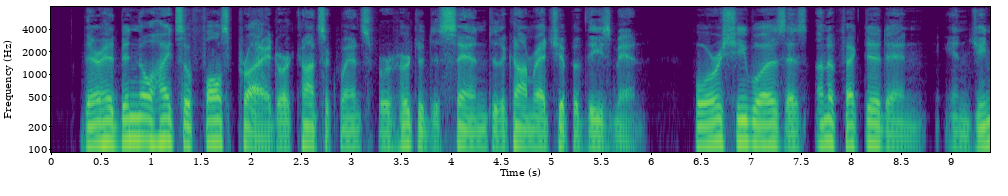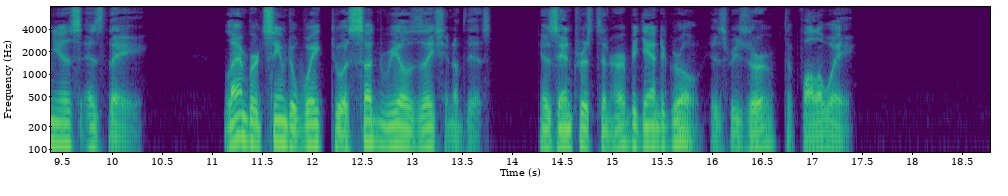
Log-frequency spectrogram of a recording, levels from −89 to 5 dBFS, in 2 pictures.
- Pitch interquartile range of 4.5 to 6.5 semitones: Yes, average, 5.0 semitones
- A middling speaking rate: Yes, average, 165 wpm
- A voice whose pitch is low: Yes, very low, 95 Hz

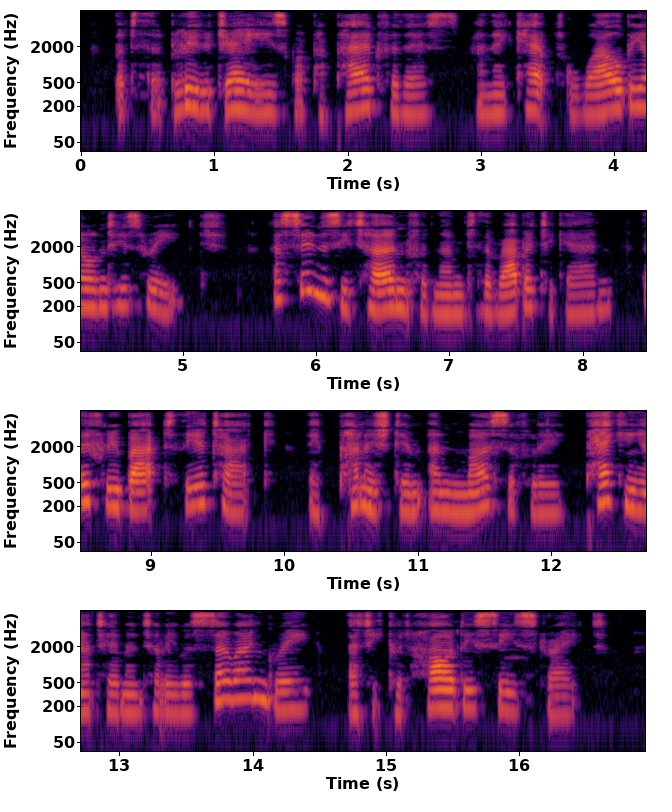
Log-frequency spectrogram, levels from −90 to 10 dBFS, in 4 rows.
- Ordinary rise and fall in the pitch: Yes, average, 3.5 semitones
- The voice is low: No, medium, 175 Hz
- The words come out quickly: No, average, 175 wpm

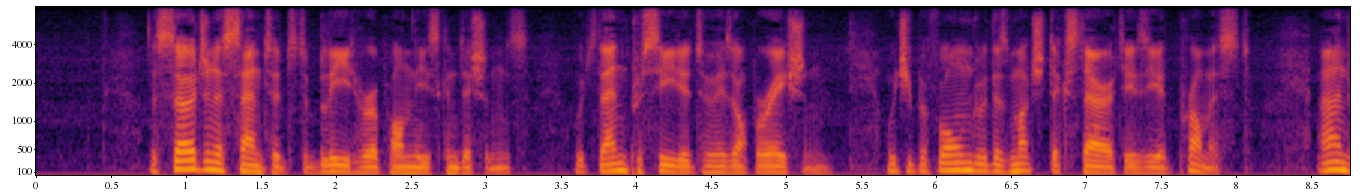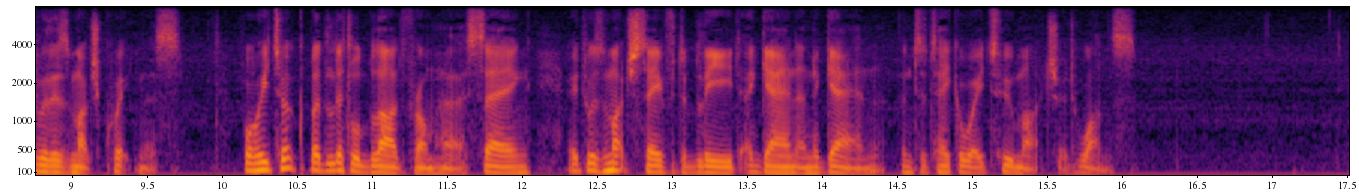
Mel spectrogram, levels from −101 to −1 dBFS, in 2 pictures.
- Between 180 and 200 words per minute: Yes, average, 195 wpm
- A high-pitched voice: No, low, 105 Hz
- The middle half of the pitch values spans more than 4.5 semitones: No, average, 4.0 semitones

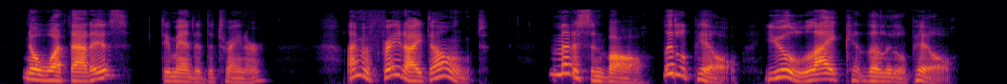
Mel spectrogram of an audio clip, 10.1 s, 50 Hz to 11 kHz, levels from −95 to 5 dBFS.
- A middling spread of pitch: No, wide, 8.2 semitones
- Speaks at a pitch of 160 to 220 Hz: No, medium, 150 Hz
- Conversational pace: No, slow, 120 wpm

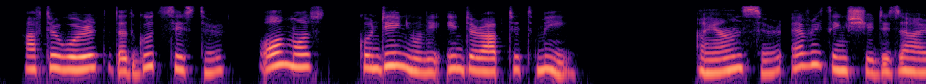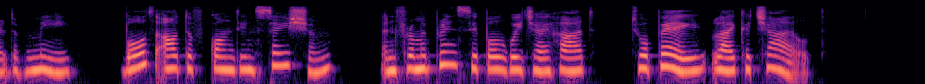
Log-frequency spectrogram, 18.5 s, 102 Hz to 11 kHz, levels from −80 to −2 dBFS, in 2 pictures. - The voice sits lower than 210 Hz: No, high, 230 Hz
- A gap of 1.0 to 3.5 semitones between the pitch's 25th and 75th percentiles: Yes, narrow, 2.5 semitones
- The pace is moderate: No, slow, 100 wpm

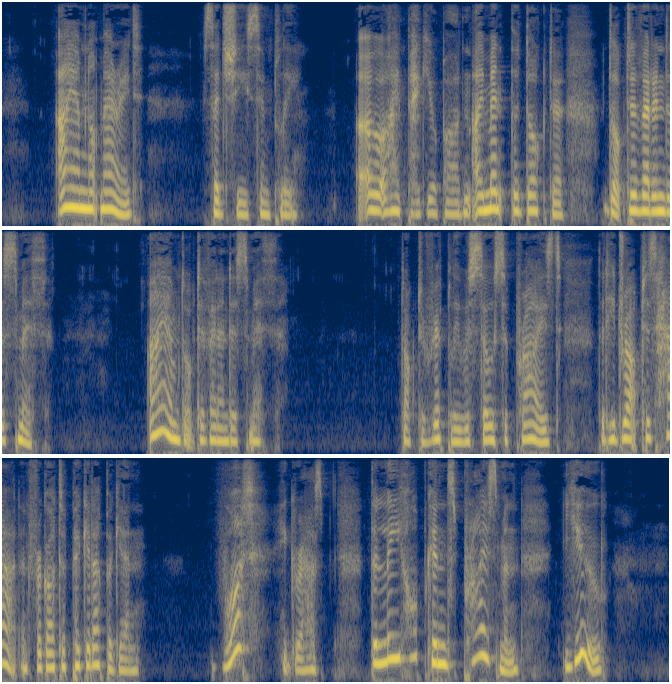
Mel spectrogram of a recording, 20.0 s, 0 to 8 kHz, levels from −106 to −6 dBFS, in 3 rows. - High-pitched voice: Yes, high, 195 Hz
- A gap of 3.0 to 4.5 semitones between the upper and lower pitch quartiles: No, average, 5.0 semitones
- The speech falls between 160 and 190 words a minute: No, average, 145 wpm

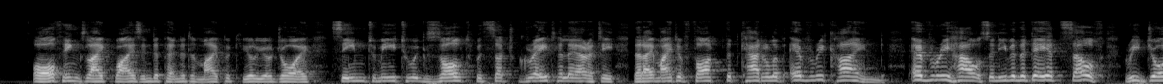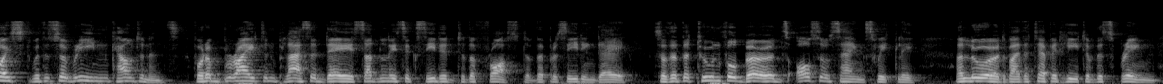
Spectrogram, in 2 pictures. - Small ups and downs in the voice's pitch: No, average, 4.1 semitones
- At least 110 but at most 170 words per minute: No, average, 180 wpm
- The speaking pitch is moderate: Yes, medium, 145 Hz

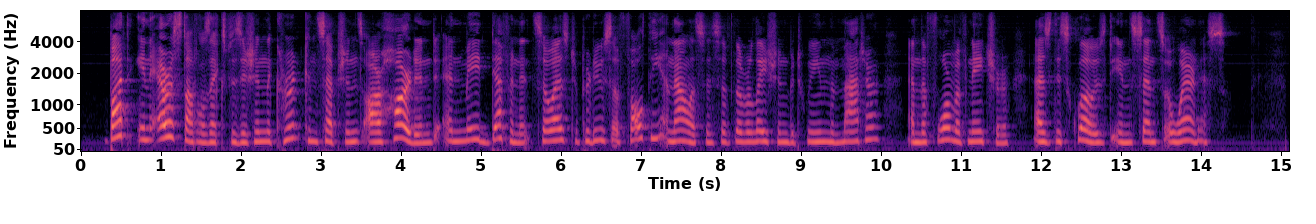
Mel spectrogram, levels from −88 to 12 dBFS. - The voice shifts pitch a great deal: No, average, 2.7 semitones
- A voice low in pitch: No, high, 210 Hz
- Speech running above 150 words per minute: No, average, 140 wpm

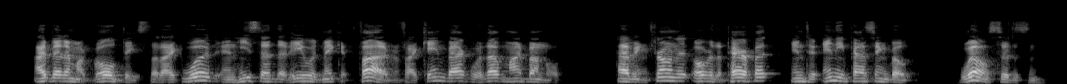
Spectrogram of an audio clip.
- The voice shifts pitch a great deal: No, average, 3.5 semitones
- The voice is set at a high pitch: No, medium, 145 Hz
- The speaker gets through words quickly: Yes, fast, 210 wpm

